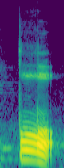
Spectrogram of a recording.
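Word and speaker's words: ط: ketika berharakat fathah kan dibacanya bukan ta tapi tho ya Enggak karena apa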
